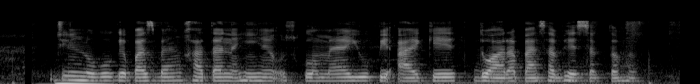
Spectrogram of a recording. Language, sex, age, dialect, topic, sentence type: Hindi, female, 18-24, Marwari Dhudhari, banking, question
